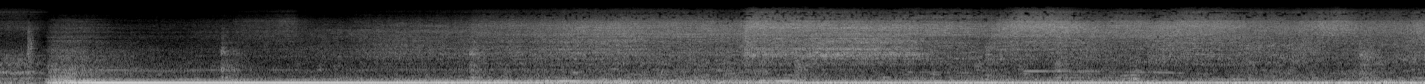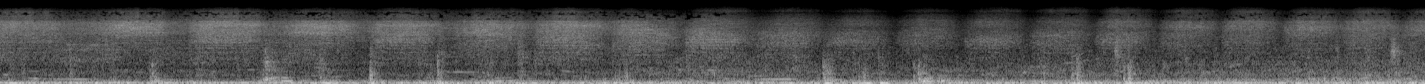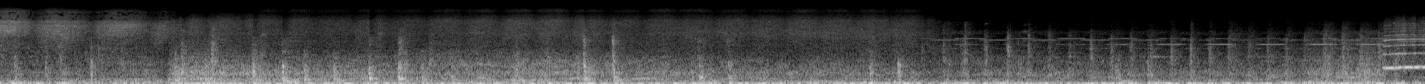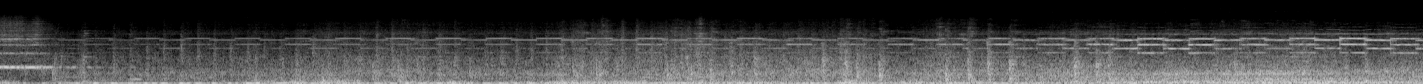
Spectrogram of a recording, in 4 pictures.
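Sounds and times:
steam locomotive exhaust chuffs: 0.0 - 56.9
wheels clattering on rails: 13.5 - 56.9
level-crossing alarm beeping: 35.6 - 56.9
train whistle blast: 42.3 - 43.8.

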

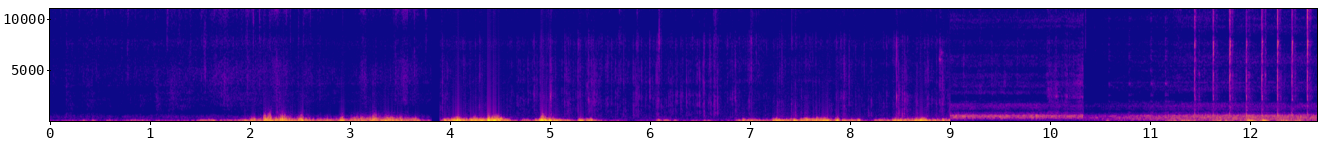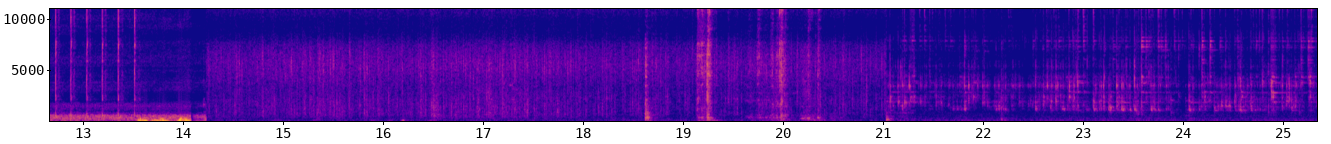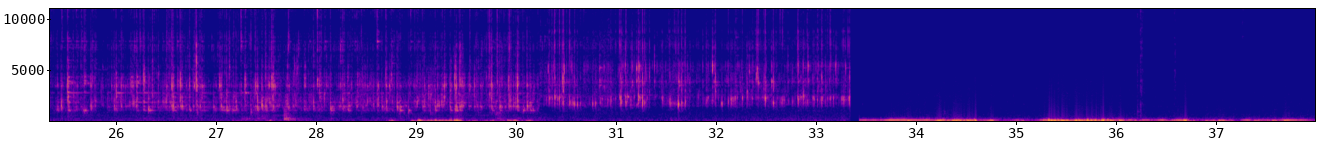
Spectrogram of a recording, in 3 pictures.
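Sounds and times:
water poured from kettle: 4.8 - 33.4
rapid even clicks: 10.9 - 13.7.

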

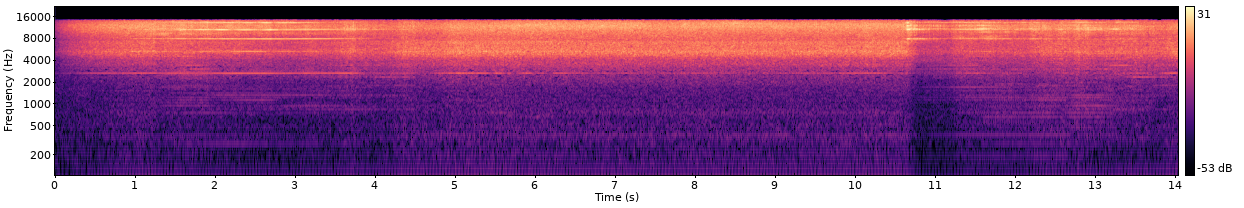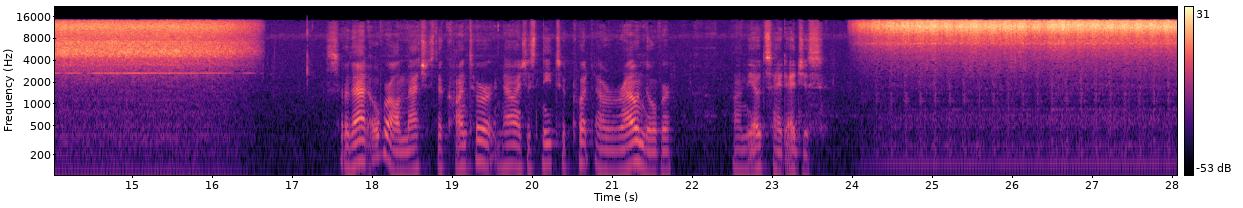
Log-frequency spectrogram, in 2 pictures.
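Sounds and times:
table saw motor drone: 0.0 - 16.6, 24.0 - 28.0
saw cutting wood hiss: 0.0 - 16.7, 24.0 - 28.0.

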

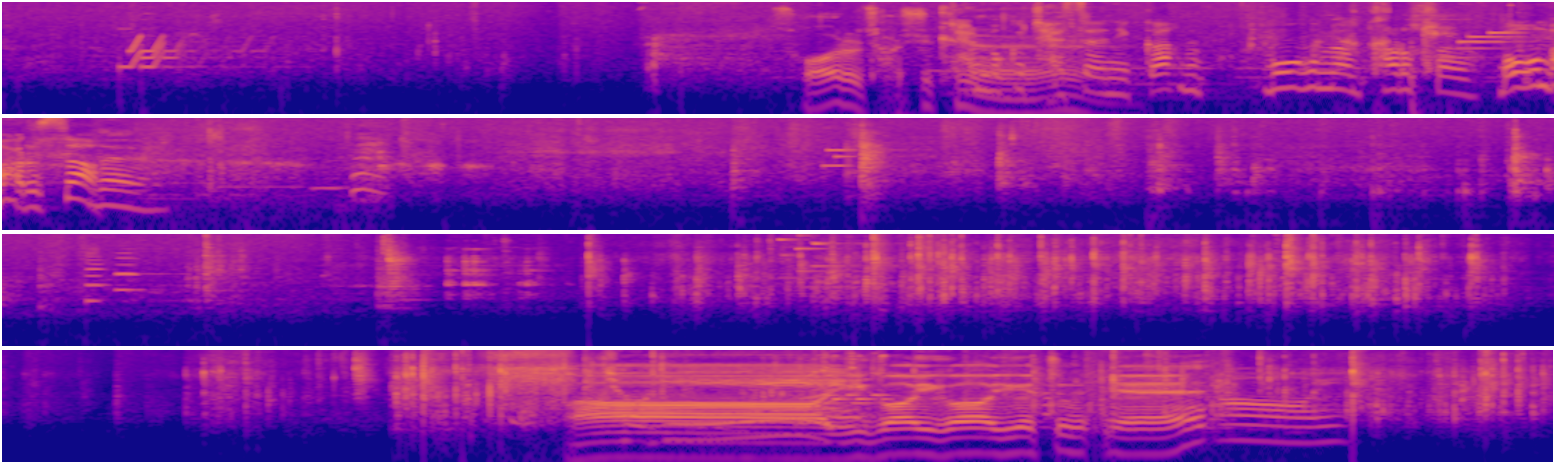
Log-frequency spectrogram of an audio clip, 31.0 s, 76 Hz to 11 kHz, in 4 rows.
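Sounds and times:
short bright blips: 0.6 - 1.6.

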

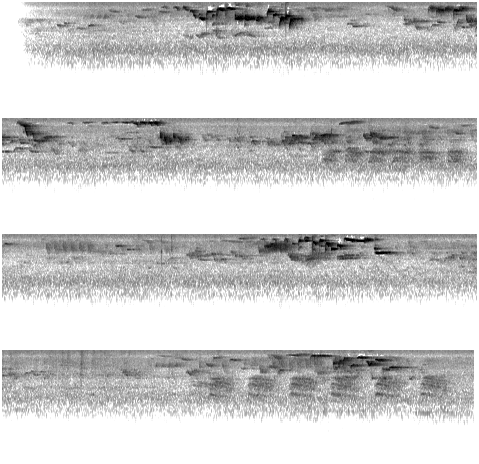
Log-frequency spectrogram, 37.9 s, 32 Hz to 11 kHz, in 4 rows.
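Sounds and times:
songbird singing: 0.4 - 37.9
steady background noise: 0.5 - 37.9.

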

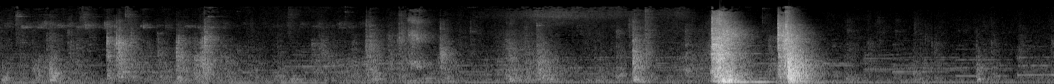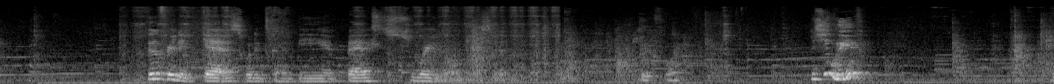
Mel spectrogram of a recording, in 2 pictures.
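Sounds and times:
music with steady beat: 4.2 - 13.5.

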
